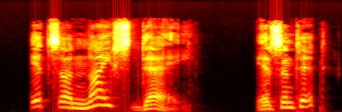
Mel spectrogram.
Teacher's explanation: speakers saying something that they are almost certain the listener will agree with use a falling intonation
